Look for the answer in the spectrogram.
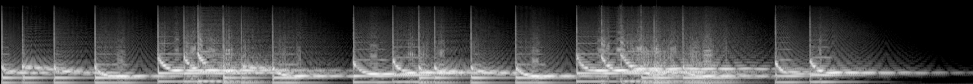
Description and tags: Nord Low4
Nord Lead 2 as requested. Basslines are Dirty and Clean and So are the Low Tone rhythms.
glitch, idm, melody, synthesizer, ambient, nord, soundscape, bassline, rythm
